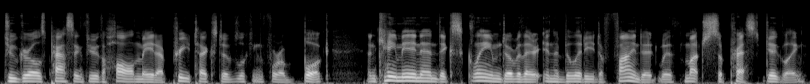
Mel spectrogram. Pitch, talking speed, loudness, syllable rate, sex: 130 Hz, 215 wpm, -19 LUFS, 5.5 syllables/s, male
